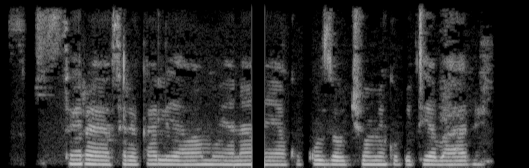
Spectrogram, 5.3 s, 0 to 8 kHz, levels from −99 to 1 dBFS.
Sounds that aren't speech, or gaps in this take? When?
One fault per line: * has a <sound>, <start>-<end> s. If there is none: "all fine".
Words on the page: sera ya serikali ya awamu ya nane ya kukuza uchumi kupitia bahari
* has a dropout, 2.5-2.6 s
